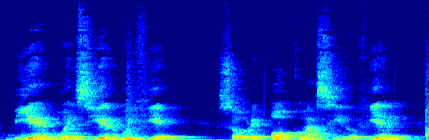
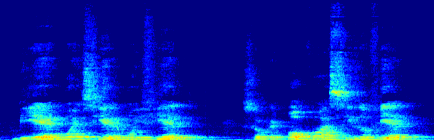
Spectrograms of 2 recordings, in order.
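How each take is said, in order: Both takes have the same delivery.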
